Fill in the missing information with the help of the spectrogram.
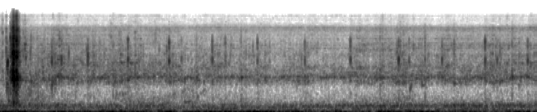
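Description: A fishing cast with a spinning rod: one quick, sharp swish of the rod and line just after the start. Then a faint steady hum with light ticks about twice a second.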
